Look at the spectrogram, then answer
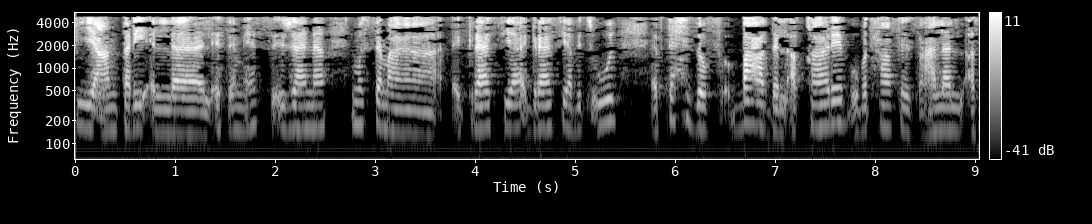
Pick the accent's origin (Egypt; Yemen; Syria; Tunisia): Syria; بشكر كل الأشخاص يلي كانت مشاعرهم حلوة عن بلدنا سوريا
